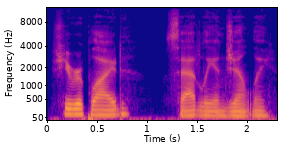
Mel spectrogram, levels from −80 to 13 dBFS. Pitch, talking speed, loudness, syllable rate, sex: 100 Hz, 130 wpm, -17 LUFS, 4.4 syllables/s, male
